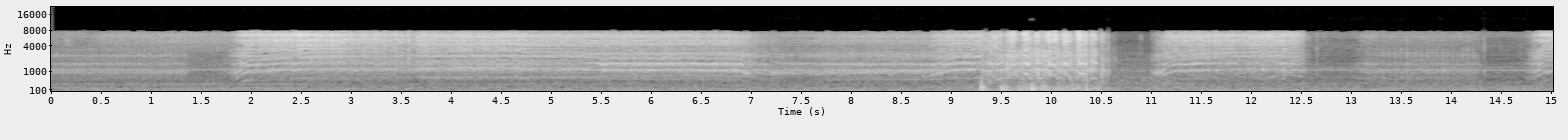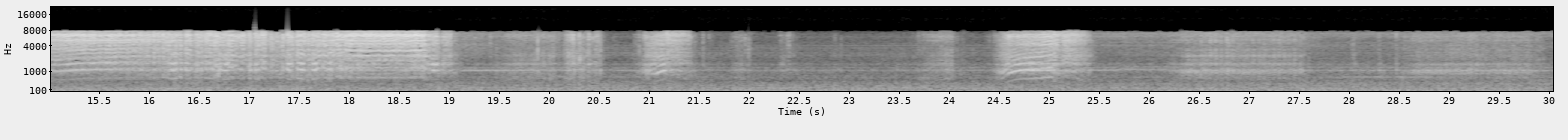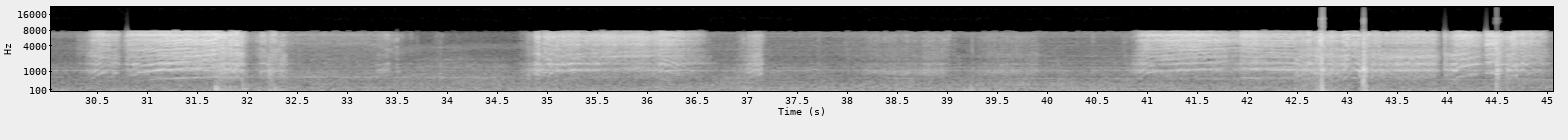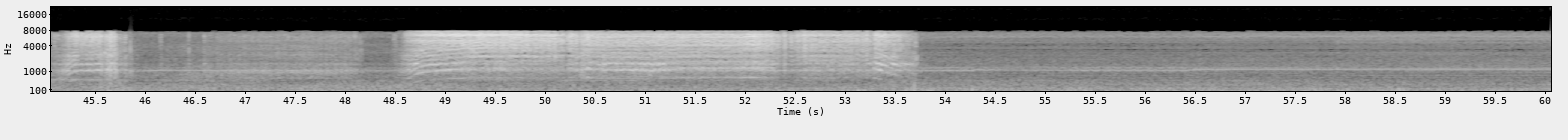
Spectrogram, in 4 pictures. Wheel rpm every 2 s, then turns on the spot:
30, 140, 160, 130, 120, 90, 40, 80, 160, 80, 20, 0, 40, 20, 20, 100, 30, 70, 30, 20, 70, 150, 90, 20, 90, 160, 120, 0, 0, 0.
12-14 24-30 38-40 46-48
